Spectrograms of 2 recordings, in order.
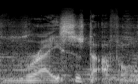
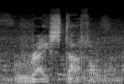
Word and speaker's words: Rijsttafel: here and we asked them they said it's pronounced rice stle so I was I was not saying it correctly so rice tle rice table well I guess what you could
